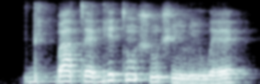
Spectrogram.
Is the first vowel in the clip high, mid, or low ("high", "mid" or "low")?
high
